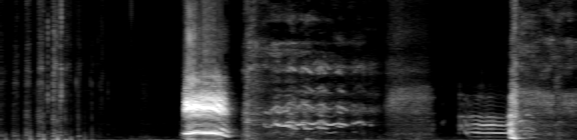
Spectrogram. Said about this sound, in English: Fucking birds.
